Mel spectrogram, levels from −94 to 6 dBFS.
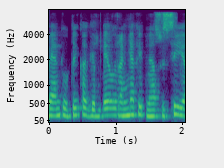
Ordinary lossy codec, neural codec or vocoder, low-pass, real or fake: AAC, 32 kbps; codec, 16 kHz, 4 kbps, X-Codec, HuBERT features, trained on general audio; 7.2 kHz; fake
